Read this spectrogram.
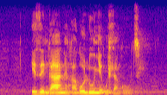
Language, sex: Zulu, male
